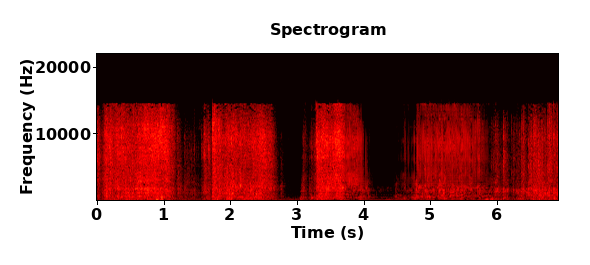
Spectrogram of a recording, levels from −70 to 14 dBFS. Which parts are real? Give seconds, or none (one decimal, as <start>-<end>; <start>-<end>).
0.0-3.7; 5.9-6.9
